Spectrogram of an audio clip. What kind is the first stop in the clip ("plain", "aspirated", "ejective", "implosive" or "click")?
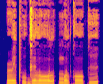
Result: ejective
